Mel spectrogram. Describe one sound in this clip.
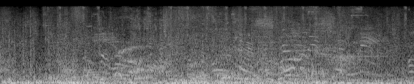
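Game explosions boom with a deep rumble.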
